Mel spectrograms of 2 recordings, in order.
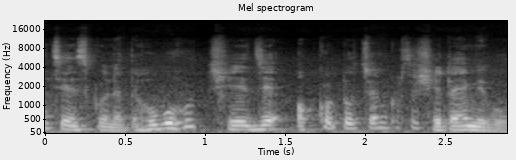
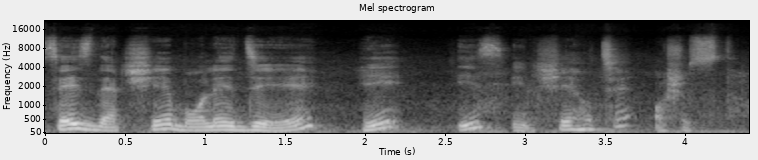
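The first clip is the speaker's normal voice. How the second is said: slow dictation; much slower than usual. Shown as a demonstration. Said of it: "তাহলে এখানে শিখলাম".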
